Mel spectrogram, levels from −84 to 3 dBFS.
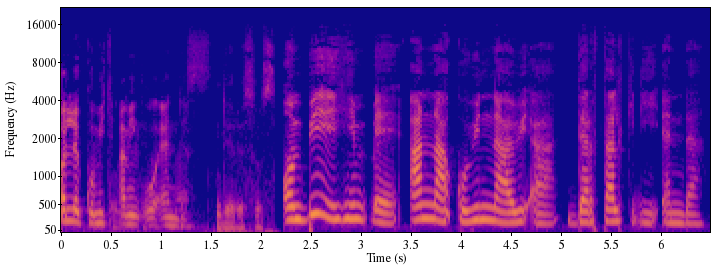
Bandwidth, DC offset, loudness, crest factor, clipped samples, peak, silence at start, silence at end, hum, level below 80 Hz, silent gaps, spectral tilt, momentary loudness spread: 14.5 kHz; under 0.1%; -29 LUFS; 18 dB; under 0.1%; -10 dBFS; 0 s; 0.1 s; none; -58 dBFS; none; -5 dB/octave; 17 LU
